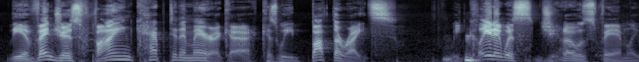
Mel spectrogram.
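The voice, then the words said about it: Imitates another person's voice. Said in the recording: “my Stan Lee impression”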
